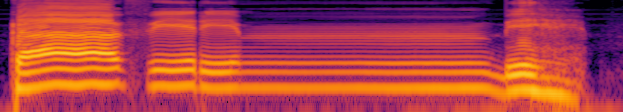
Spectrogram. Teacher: Iqlab itu mengganti suara nun menjadi suara mim. Maka di sini ditandai dengan huruf mim kecil.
